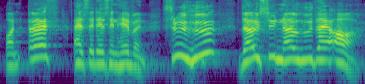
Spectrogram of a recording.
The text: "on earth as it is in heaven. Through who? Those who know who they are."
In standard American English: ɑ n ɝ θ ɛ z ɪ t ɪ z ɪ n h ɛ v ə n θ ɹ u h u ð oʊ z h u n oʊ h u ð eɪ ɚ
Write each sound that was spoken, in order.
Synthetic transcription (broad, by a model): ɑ n ɝ θ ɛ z ɪ t ɪ z ɪ n h ɛ v ə n θ ɹ u h u ð oʊ z h u n oʊ h u ð eɪ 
